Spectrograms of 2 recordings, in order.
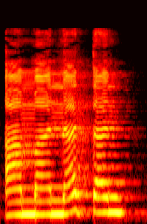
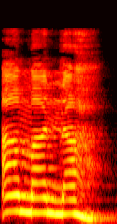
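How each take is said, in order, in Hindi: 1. शब्द नासिक्य '-tan' ध्वनि से खत्म होता है। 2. शब्द नरम '-ah' ध्वनि से खत्म होता है।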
